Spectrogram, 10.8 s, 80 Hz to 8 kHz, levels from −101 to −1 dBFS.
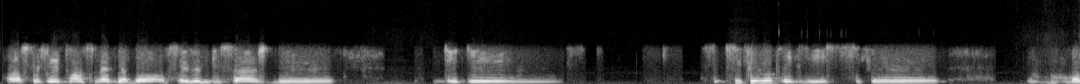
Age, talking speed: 50-69, 110 wpm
